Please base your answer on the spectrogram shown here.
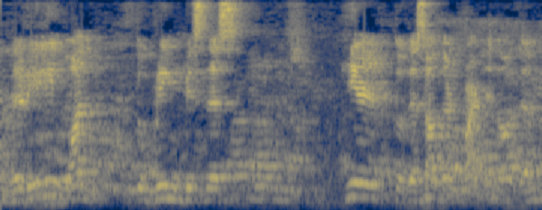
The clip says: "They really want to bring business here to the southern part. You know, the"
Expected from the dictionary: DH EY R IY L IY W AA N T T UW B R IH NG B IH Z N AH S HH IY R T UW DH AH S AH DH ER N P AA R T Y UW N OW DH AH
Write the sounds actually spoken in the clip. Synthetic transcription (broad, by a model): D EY R IY L IY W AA N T T UW B R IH NG B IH S N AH S HH IY R T UW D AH S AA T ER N P AA R T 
